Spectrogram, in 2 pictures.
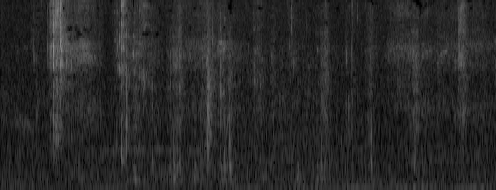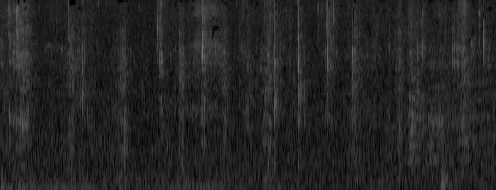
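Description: Close-up chewing of raw cucumber: crisp crunches and small mouth clicks scattered through the eating, over a faint low hum.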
